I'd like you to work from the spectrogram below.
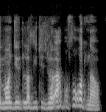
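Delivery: usual speaking voice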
